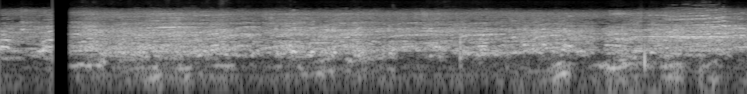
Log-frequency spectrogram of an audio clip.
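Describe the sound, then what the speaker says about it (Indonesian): Ayam ketawa roosters crowing at a national contest in Purwokerto, a dense, continuous din of many birds crowing and cackling together at moderate distance, with faint crowd chatter underneath. "itu ayam langsung kokok"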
